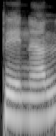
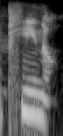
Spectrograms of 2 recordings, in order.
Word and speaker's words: penal: I said penal, but I don't know how to say that. It's actually penal. Is what it is.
